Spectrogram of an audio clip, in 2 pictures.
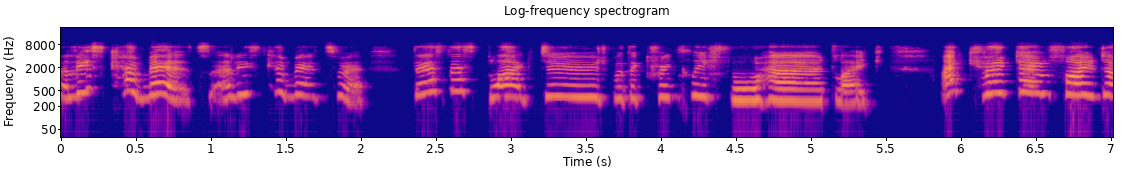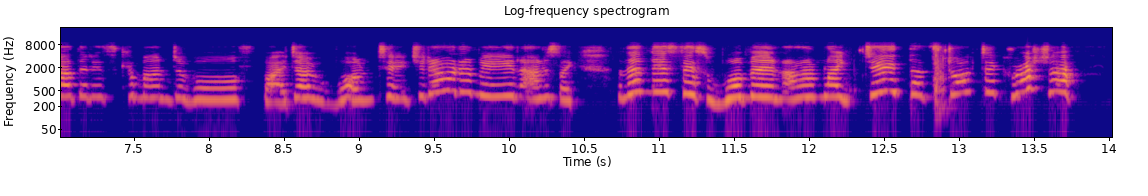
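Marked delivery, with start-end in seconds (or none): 12.4-13.8 play-acted, high-pitched shouting. Describing watching a video, the speaker retells shouting at the screen. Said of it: "I'm like shouting at the screen".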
